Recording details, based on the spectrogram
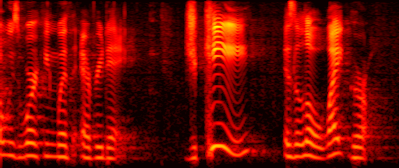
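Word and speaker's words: Jakee': Not Jackie, Jaki.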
